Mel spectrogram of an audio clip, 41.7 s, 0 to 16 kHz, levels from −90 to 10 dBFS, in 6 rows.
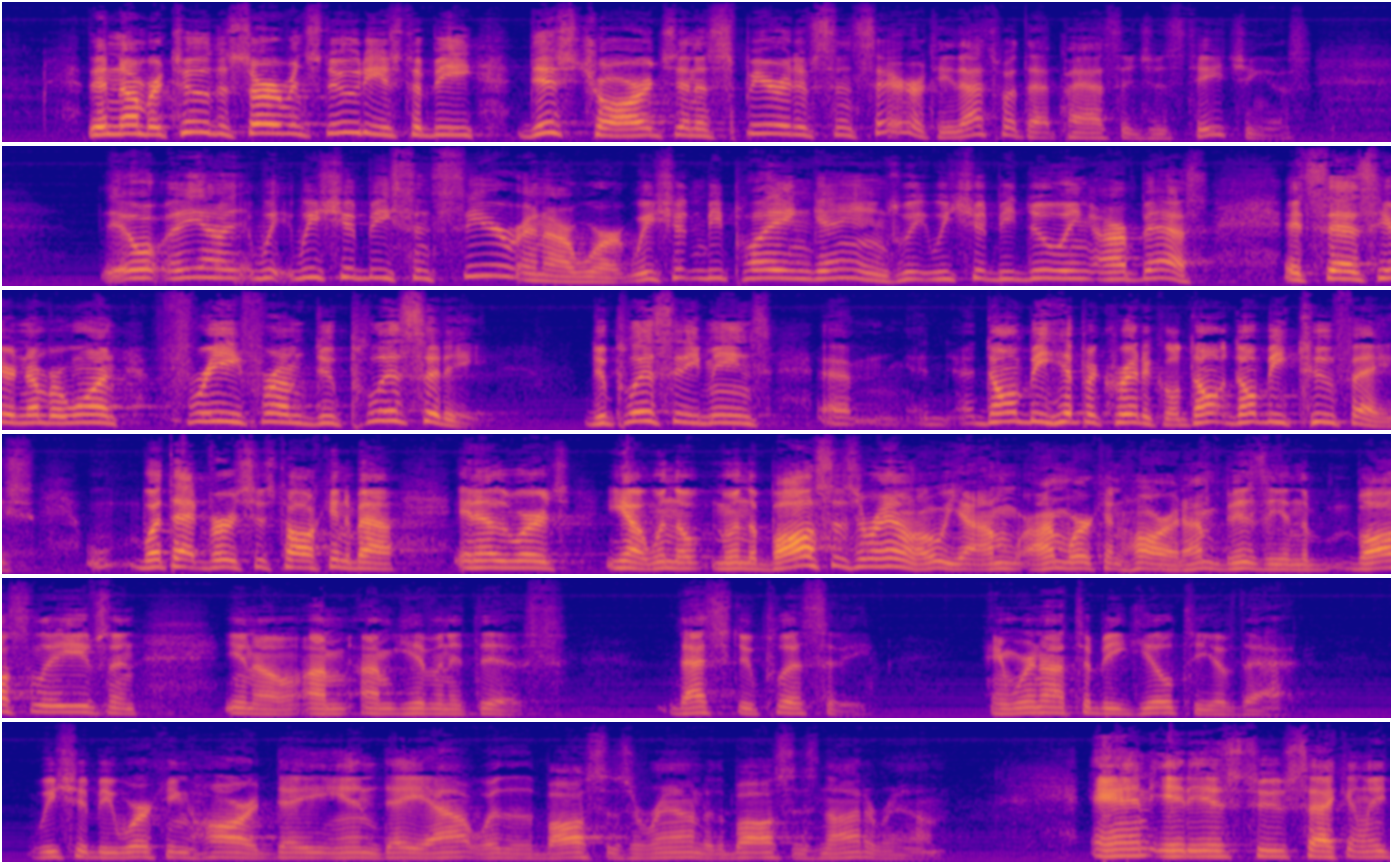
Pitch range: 130-195 Hz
